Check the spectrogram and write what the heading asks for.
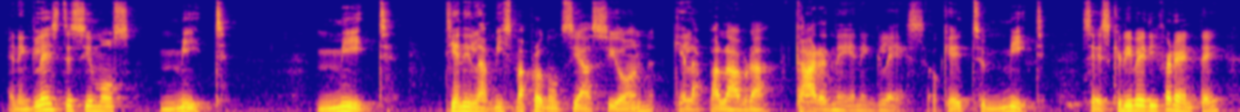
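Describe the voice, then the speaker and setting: A young American man teaching in Spanish, repeating examples slowly and spelling words out letter by letter. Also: sits low. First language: English. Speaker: English teacher. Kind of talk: slow, clear language lesson.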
